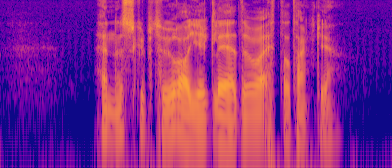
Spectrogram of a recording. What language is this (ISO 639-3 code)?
nor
